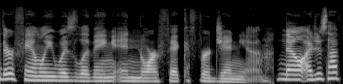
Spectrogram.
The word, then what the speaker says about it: Norfolk: There are people who say Norfolk, or some people say Norfolk, which that's how I, immediately wanted to say it just by how it's spelled. But I think for the most part, most of the coverage that I've seen, people are saying Norfolk. So I'm going to go with Norfolk, and I'm sorry if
